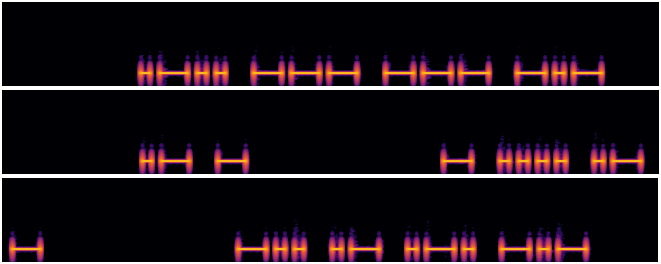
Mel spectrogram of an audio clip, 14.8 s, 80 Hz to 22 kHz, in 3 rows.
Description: Morse code, heard as a keyed tone, about 17 wpm, 700 Hz. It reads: LOOK AT THAT DARK
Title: 3x Word-Spacing - Sentences from Top 500 Words - 17wpm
